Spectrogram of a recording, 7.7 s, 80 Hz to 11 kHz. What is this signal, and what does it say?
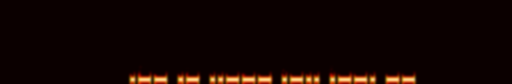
Morse code, heard as a keyed tone, about 21 wpm, 700 Hz. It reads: WA2LPM
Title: USA Call Signs - 6 Characters - Repeated 3x - 20wpm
